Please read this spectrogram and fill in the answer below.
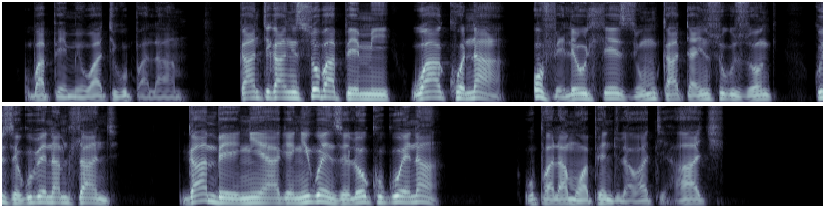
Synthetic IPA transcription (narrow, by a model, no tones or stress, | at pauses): uβab̥ʱemiwatʰiɣub̥ʱalaːma | ɣantʼiɣaŋisɔβab̥ʱemi | wakʰɔna | ɔvɛlɛuɬezium̩ɡ̥ʱad̥ʱaint͡sʼuɣuzɔŋkʼɛ̥ | ɣuzɛɣuβɛnam̩ɬaːnd͡ʒʱɛ | ɣambʱɛŋijaɣɛŋiɣwɛnd͡zʱɛlokʰuɣuwɛna | ub̥ʱalamuwapʰendʱulawatʰiɦaːt͡ʃʼi̥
